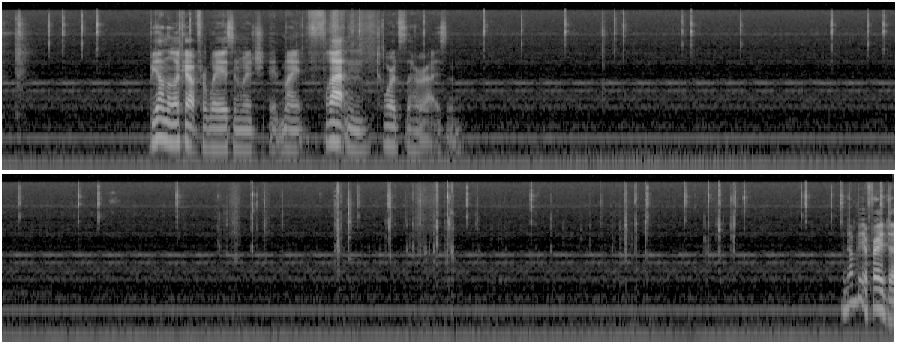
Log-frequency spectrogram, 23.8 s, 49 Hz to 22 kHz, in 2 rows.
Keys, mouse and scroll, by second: 0.2 click, 0.8 click, 1.3 click, 2.6 right click, 4.8 click, 6.4 click, 8.3 right click, 11.0 click, 11.8 click, 12.9 click, 15.0-15.5 scroll, 16.1 scroll, 16.4 middle click, 17.1 click, 17.7 alt+shift+r, 19.0 click, 20.2 e, 21.0 click, 21.5 ctrl+z, 21.8 right click, 22.6 click, 23.1 click, 23.7 click.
